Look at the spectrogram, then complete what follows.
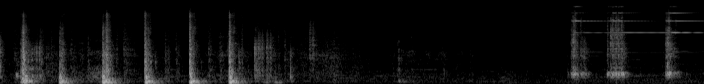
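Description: Six sharp knocks in quick succession over the first couple of seconds, then near the end a telephone bell ringing in short strikes with clicks.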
